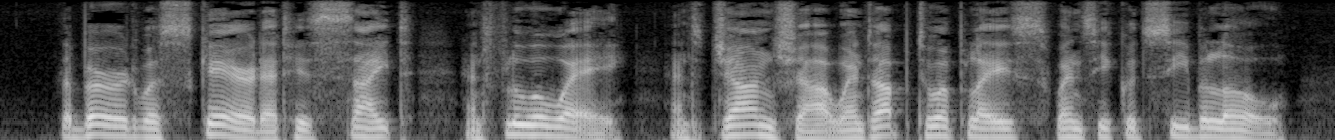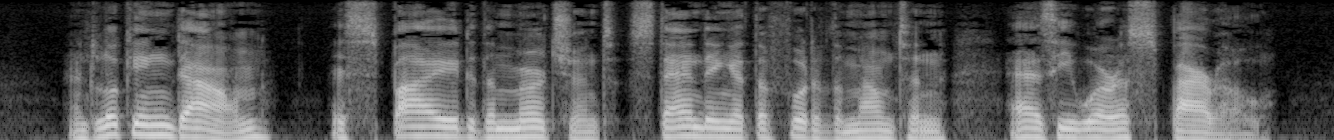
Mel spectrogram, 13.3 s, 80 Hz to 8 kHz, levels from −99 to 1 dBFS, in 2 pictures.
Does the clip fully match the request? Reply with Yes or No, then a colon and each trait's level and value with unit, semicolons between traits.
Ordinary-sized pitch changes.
Yes: average, 3.4 semitones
